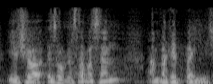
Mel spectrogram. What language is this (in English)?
Catalan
